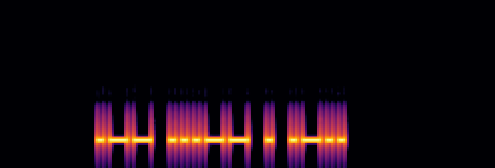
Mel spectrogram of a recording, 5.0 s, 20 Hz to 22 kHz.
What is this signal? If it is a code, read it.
Morse code, heard as a keyed tone, about 20 wpm, 700 Hz. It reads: W3EL
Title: Call Signs Repeated 2x - 20wpm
